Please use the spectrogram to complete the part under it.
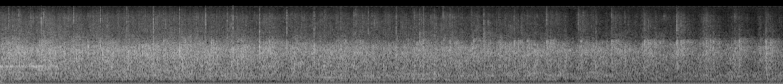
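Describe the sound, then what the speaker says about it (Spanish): Loud, sustained audience applause at a university presidential debate, dense clapping that stays strong from start to finish with no talking over it. "Un aplauso para el candidato Solís,"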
